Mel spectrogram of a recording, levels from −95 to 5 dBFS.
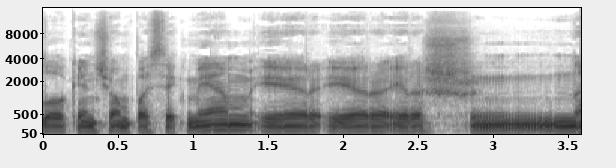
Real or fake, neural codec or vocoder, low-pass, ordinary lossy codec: fake; vocoder, 44.1 kHz, 128 mel bands every 256 samples, BigVGAN v2; 14.4 kHz; AAC, 64 kbps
